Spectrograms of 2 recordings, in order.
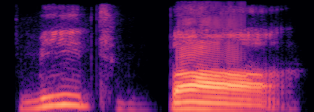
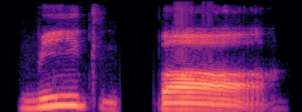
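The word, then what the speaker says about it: מדבר: In Hebrew, is pronounced as midbar, midbar.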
